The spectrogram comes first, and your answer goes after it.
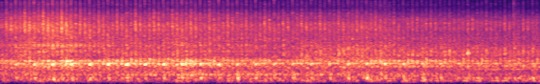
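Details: Mitsubishi Montero Sport diesel after engine overhaul for heavy black smoke, misfire and vibration (cylinder three found wet): steady, even idle clatter with no misfire or stumble; normal idle, smoke gone.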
